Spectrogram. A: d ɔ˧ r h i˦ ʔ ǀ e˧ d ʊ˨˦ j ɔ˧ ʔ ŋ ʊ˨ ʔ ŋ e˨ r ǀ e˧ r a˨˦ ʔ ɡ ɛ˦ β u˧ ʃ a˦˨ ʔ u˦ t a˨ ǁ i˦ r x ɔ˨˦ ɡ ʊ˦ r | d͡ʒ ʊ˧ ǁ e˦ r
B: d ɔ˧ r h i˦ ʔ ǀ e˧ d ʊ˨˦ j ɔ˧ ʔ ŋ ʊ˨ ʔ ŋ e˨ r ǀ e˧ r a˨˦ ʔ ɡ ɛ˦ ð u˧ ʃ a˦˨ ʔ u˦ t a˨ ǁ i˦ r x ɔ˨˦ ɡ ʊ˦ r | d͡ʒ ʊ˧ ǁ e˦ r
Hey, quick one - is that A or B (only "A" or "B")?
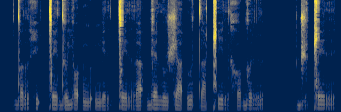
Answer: B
